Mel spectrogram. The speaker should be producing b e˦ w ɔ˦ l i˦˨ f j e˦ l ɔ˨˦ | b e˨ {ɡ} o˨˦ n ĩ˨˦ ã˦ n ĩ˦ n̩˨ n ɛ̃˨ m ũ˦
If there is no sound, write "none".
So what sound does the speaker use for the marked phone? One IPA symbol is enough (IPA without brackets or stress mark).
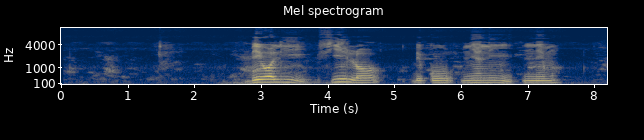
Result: k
